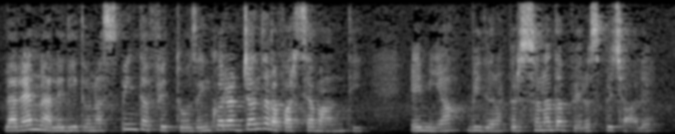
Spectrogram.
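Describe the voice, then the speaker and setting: A woman reading a children's Christmas story aloud, in a gentle, expressive way. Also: fairly high pitch, brisk.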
